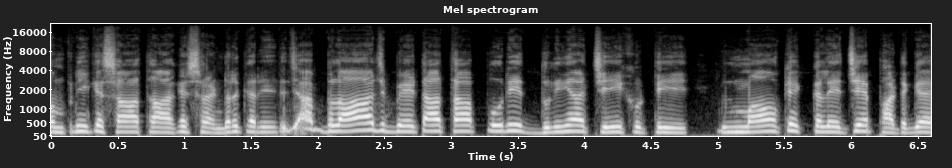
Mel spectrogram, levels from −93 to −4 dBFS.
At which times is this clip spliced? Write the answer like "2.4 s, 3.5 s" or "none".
1.7 s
